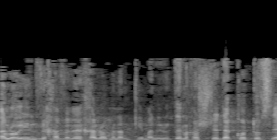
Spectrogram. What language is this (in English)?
Hebrew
